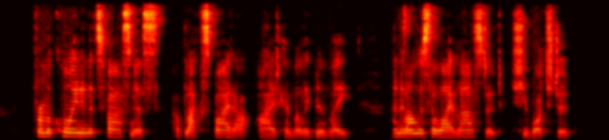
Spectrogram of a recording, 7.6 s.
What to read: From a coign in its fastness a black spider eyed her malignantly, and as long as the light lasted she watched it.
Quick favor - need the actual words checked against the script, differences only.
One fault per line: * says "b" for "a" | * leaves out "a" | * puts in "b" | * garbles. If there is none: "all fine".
* leaves out "as"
